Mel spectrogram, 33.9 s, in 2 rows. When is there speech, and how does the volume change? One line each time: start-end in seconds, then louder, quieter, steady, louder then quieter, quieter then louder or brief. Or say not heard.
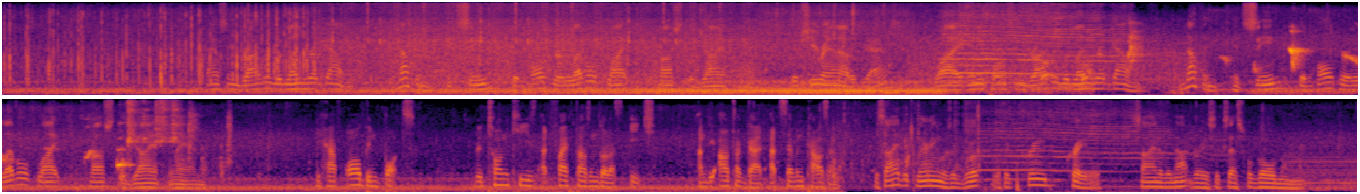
2.5-19.6 steady
20.9-22.1 brief
22.9-33.2 steady.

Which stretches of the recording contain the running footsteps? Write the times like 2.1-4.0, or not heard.
not heard.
